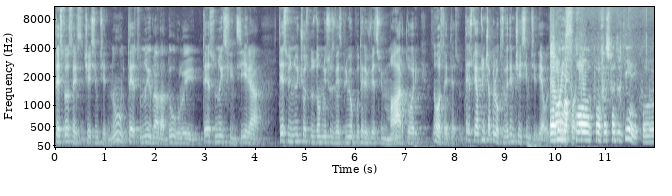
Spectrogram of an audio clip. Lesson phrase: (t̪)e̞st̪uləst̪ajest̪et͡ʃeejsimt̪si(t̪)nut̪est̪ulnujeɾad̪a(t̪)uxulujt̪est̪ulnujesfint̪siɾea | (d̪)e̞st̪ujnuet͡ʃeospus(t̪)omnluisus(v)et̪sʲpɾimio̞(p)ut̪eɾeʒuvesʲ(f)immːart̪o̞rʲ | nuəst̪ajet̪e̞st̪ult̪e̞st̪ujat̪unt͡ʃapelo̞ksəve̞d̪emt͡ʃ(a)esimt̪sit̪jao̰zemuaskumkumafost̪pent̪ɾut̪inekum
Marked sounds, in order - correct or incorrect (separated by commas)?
correct, correct, incorrect, incorrect, incorrect, correct, correct, correct, incorrect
